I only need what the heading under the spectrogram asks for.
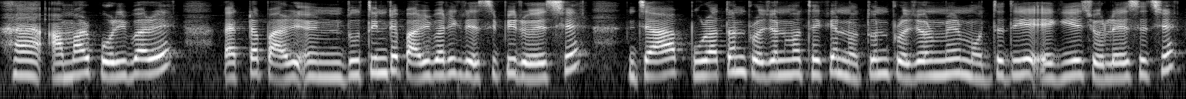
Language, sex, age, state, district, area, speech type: Bengali, female, 18-30, West Bengal, Paschim Bardhaman, urban, spontaneous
